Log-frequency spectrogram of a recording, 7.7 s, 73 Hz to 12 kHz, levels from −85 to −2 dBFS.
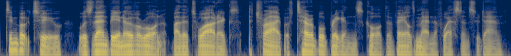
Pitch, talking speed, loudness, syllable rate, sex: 90 Hz, 155 wpm, -22 LUFS, 4.9 syllables/s, male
